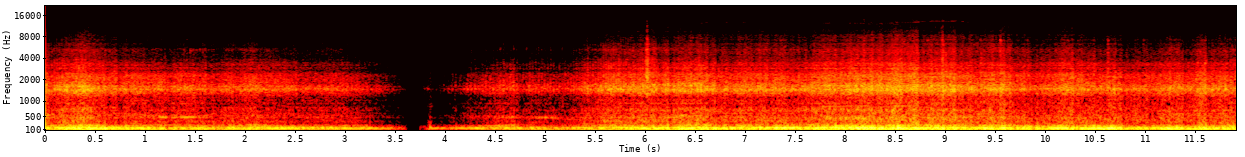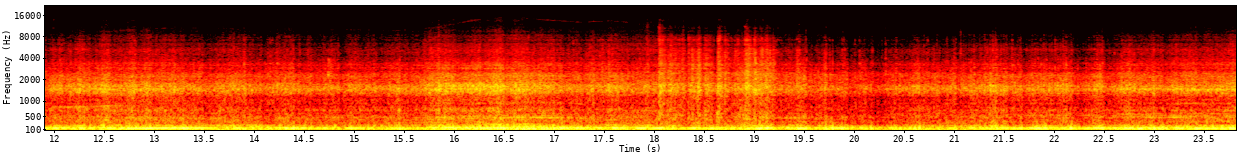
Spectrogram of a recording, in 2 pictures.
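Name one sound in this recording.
A loader's diesel engine rumbles steadily up close.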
